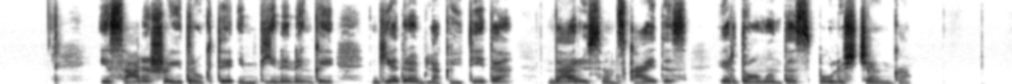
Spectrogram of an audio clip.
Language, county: Lithuanian, Vilnius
